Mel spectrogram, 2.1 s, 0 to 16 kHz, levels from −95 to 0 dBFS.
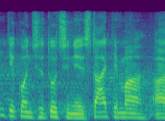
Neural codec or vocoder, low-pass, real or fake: none; 10.8 kHz; real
